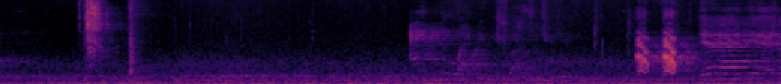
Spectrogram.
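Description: A dog in the Skyrim video game gives a few short yips and barks amid a steady low game ambience, moderately near and fairly faint.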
